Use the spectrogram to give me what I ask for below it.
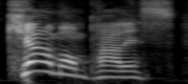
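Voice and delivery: high, loud burst of encouragement; urging fan shout. Real, not acted. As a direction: shout the team on, pitch jumping up. Urging team on.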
